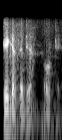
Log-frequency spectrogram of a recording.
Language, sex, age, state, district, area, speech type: Assamese, male, 30-45, Assam, Nagaon, rural, conversation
